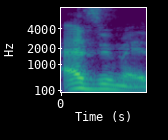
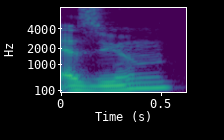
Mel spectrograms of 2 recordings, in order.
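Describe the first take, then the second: First: The name is said the Japanese-style way. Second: The name is said the anglicized way. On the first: The speaker calls it right. "That makes more sense" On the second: The speaker calls it wrong. "Azum sounds like the way that like a super Western person would say"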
